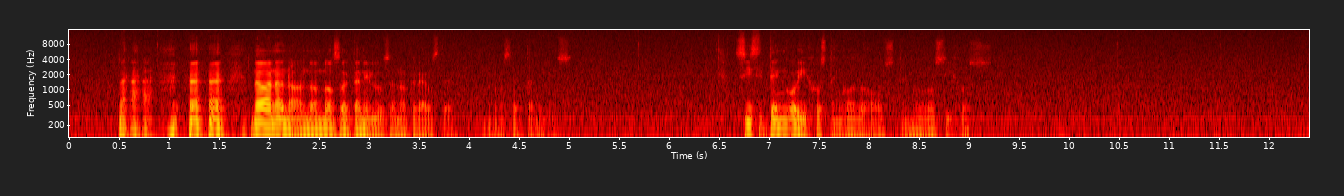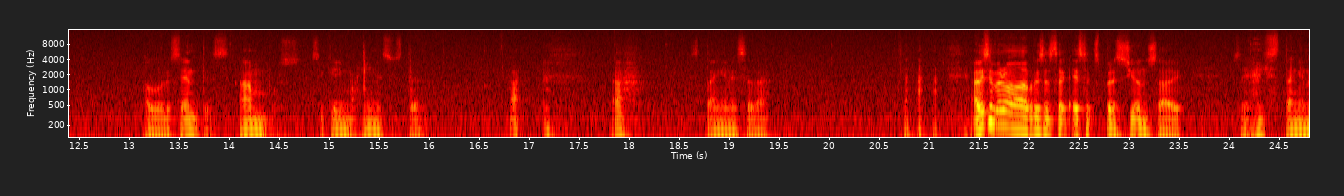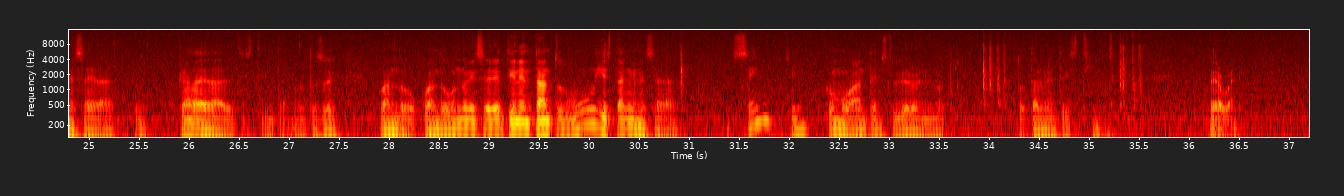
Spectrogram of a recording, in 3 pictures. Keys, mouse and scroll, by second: 3.1-5.9 drag, 7.9-10.7 drag, 11.5-14.2 drag, 15.4 ctrl+scroll down 2, 16.1 ctrl+middle click, 18.1 click, 20.0-21.9 drag, 22.5-24.5 drag, 25.1 click, 25.5-27.3 drag, 28.0-29.4 drag, 31.1 ctrl+scroll up 2, 33.0 middle click, 34.2 alt+Tab, 35.5 alt+Tab.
